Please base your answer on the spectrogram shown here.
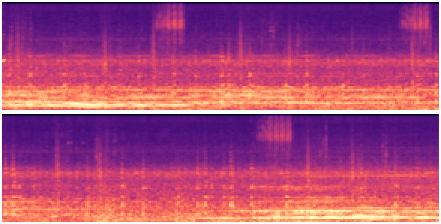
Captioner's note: birds chirping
